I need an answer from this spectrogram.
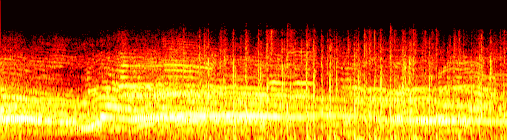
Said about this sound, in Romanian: A urmat aclamații entuziaste și aplauze.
